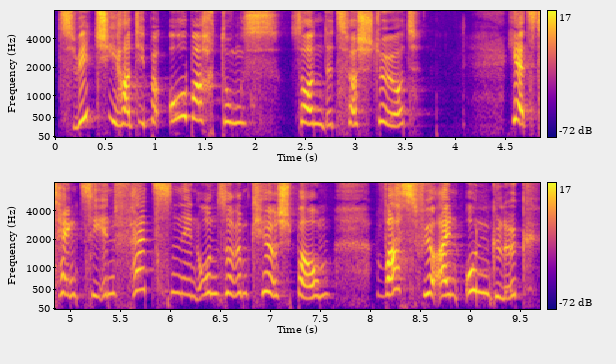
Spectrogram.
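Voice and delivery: high, dismayed bird character; lamenting magpie. Acted. Magpie laments the destroyed probe, high dismayed voice. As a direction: wail the complaint in a high voice.

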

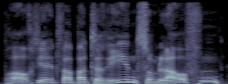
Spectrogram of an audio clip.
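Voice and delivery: high fox voice, puzzled question; baffled. A narrator's reading. Herr Fuchs asks the pair about batteries, baffled. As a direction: ask in high-pitched amazement. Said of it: "war der Fuchs verblüfft".

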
